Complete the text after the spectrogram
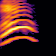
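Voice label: Voice damaged, Japanese; thillelille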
